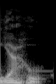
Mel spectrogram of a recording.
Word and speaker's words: Yahu: Yahuatan contém Yahu. Nunca Yahu éé ou Yahua.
